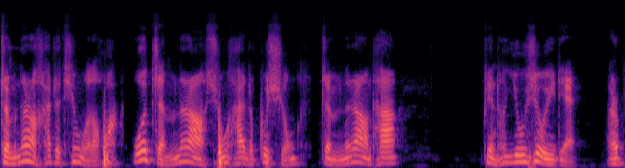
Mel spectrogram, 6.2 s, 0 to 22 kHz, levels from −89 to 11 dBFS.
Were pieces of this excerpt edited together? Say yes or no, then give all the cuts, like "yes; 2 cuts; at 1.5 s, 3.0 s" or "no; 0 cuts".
yes; 2 cuts; at 1.2 s, 3.1 s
